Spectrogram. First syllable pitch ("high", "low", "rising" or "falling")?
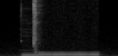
low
